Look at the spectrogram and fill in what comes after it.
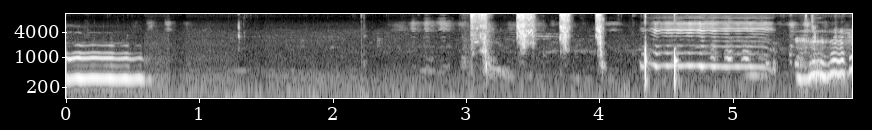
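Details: Mini goat and baby goat kid on a farm give short nasal bleats, one at the start and more near the end, separated by a few sharp clicking knocks.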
